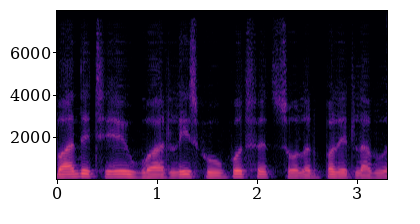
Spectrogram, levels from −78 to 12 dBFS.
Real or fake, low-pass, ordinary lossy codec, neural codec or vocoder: fake; none; none; codec, 16 kHz, 0.2 kbps, FocalCodec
